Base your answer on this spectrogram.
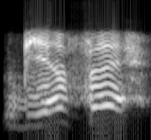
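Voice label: cheer, gendarmerie female; vo; agents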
